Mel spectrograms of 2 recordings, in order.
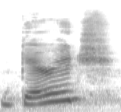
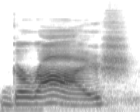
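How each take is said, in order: First: It is said with a non-American pronunciation. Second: It is said with an American pronunciation. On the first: "Sounds so much cooler" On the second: "all the things that Americans say that others don't"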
